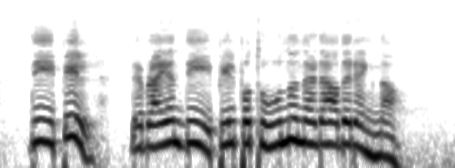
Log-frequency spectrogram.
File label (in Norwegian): "dipil", Numedalsmål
